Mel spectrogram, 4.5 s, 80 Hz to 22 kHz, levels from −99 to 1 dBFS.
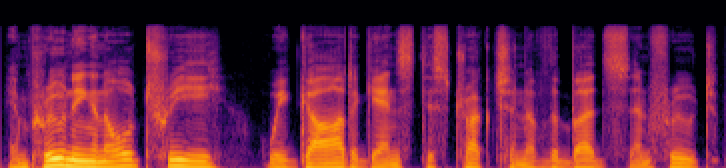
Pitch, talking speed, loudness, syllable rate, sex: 105 Hz, 185 wpm, -19 LUFS, 4.3 syllables/s, male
